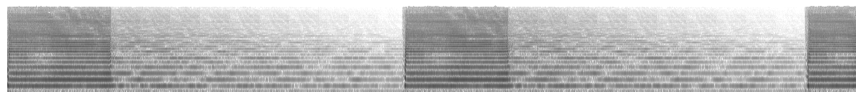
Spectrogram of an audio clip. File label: Horn Ship Nokia X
